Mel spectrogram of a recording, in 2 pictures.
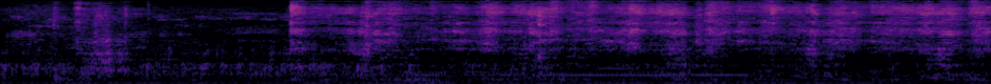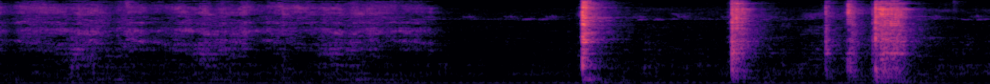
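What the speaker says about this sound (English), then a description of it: "Now I'm stirring up the cheese sauce, mixing it in with the butter" A spoon stirs cheese sauce with butter and milk for shell pasta: a steady, soft scraping and swirling for about seven seconds, followed by three sharp, separate knocks of the utensil against the pot.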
